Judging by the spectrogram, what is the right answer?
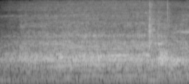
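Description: A small working toy blow dryer made for a salon doll runs with a steady, airy whir throughout, fairly quiet and close, with a faint click near the end.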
